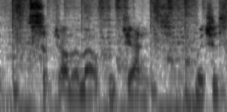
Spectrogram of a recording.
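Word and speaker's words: djent: known in the scen as like subg medical gent which is spelled d g e n t and it's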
